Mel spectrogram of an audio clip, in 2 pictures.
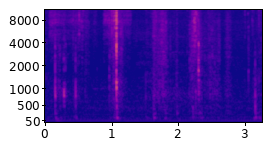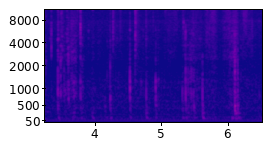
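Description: Light, irregular taps and clicks of hands handling bread in a plastic dish of egg wash for French toast, with a sharper knock about a second in and another near the end.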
